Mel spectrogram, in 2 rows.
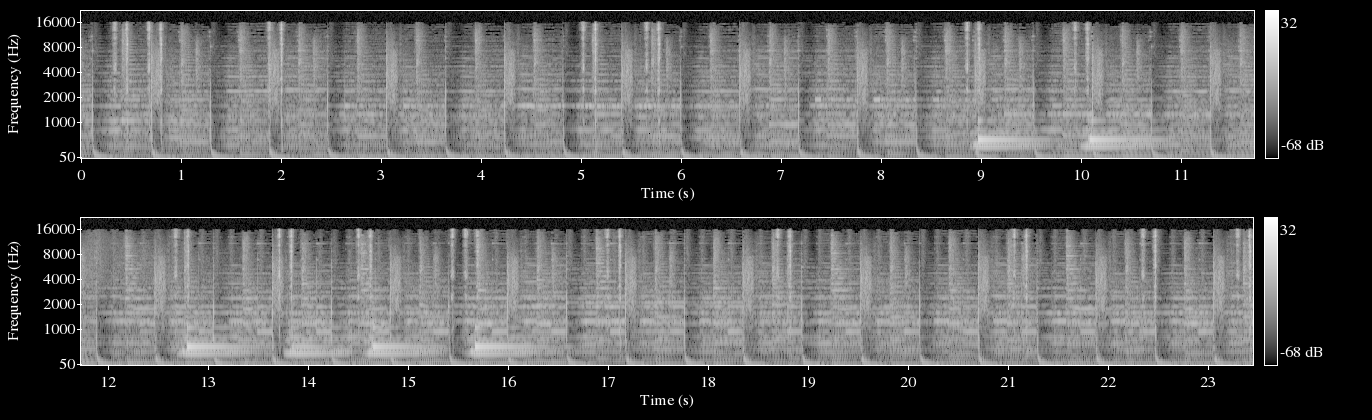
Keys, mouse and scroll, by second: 12.5 click, 16.9 click, 18.6 click, 21.0 click, 21.0-23.4 drag.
